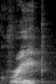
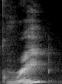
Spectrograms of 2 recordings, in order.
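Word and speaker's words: Greyt: me this company called great I hope I'm pronouncing that right is g-r-e -y-t so I'm thinking it's pronounced great great for gray hair so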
